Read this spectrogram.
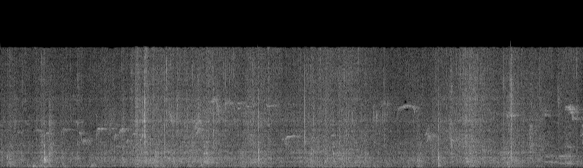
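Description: Nuts rattle and clink as they are poured into a glass bowl.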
